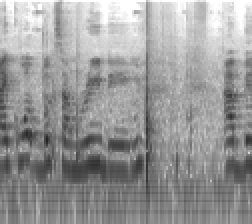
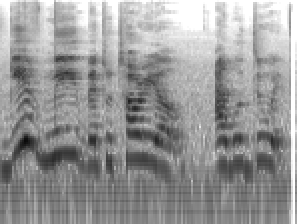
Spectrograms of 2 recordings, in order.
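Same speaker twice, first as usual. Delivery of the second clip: mock demand; 3 semitones higher, 10 dB louder than usual. Newcomer demanding a way to learn the American accent, loud mock demand. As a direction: demand it loudly, word by word. Acting out her eager inner demand.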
